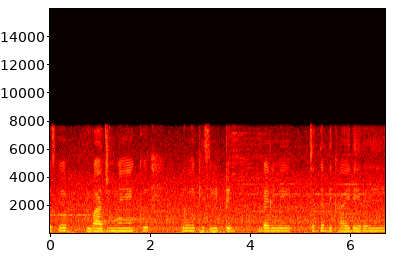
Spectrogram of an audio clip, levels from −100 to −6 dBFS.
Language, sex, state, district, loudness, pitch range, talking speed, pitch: Hindi, female, Uttar Pradesh, Jalaun, -36 LUFS, 185-195 Hz, 105 wpm, 185 Hz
